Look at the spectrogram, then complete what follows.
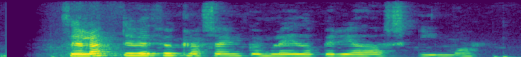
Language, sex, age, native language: Icelandic, female, 12, Icelandic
